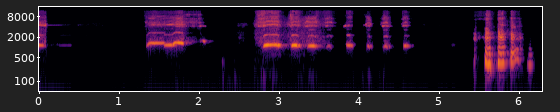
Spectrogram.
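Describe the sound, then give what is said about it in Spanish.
A series of bright, warbling whistles, a short whistle sound for people celebrating their birthdays: a rising phrase, then a quick run of short staccato notes, ending with a lively trilling flourish. No talking. “Hay un, un silbidito para los que cumplen años, ¿no?”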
